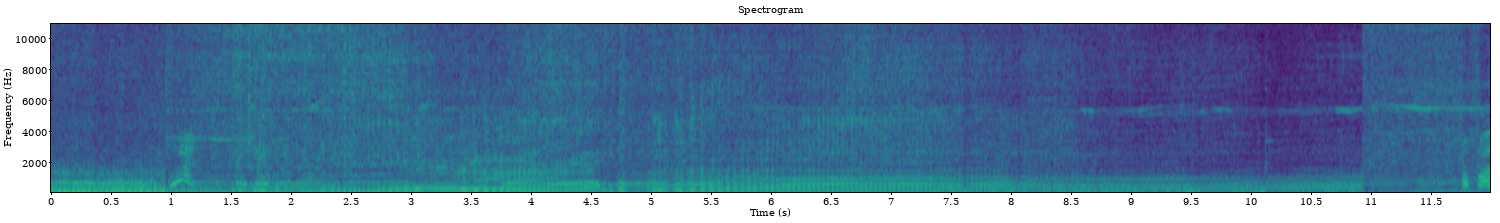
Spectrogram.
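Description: A motorcycle roars past, drops in pitch and fades into the distance.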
